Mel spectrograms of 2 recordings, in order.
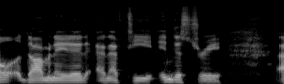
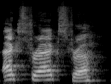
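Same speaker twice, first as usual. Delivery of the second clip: much higher newsboy call; old-time newsboy; 13 semitones higher than usual. Pretend. Joining the boardwalk riff, hammed-up newsboy call. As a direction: cry it like a street paper boy. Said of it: "That might have been British".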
